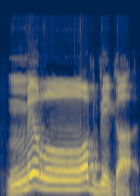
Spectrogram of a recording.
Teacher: جیسا کہ من ربک، یہ میم ڈائریکٹ را سے مل رہی ہے، نون اور را میں داخل ہو گیا، نون کی کوئی صفت باقی نہیں رہی، لہذا یہ ادغام متقاربین تام ہوا۔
